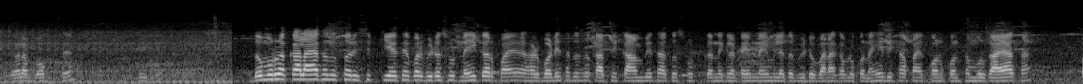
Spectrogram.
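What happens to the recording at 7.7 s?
Nothing goes wrong at 7.7 s: the audio carries on intact through that moment, with no dropout, click or distortion to be heard.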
